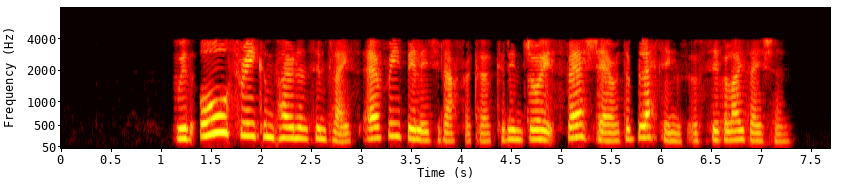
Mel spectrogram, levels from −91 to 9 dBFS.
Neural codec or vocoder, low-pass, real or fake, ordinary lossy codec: none; 7.2 kHz; real; AAC, 16 kbps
